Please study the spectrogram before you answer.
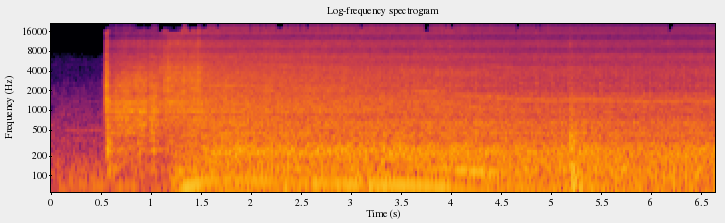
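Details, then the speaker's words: Land Rover Discovery V8 with some valley-pan sludge and minor oil seep: starter catches at once, then smooth, quiet, even low idle with no knocks or ticks; runs well. "So like I said, it runs really smooth, really quiet, has good power, as much power as these are ever going to have."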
